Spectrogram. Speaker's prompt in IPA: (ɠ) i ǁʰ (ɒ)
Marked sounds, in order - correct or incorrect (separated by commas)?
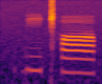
incorrect, incorrect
